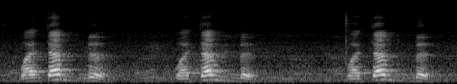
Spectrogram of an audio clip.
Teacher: The ba with shadda is two ba, one merged into the other. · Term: the merged ba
